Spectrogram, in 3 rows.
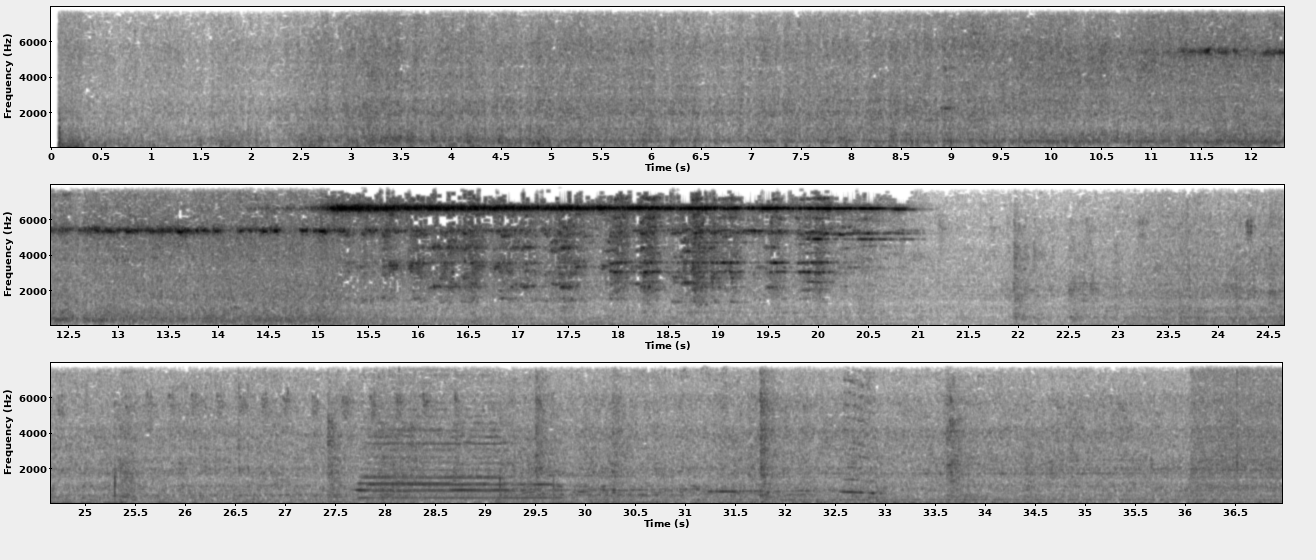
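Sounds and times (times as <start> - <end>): train rumbling: 0.1 - 36.9
high-pitched brake squealing: 11.2 - 21.3, 27.4 - 33.0.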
